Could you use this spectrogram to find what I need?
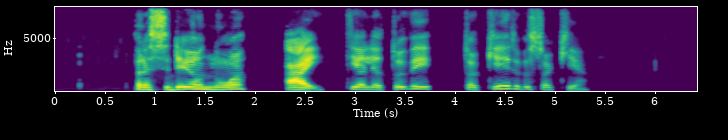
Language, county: Lithuanian, Kaunas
